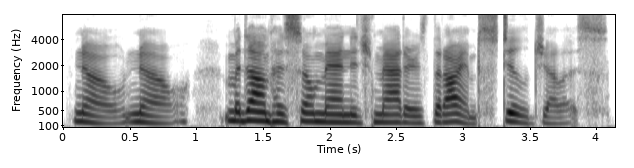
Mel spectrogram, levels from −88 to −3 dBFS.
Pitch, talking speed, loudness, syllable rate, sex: 195 Hz, 175 wpm, -18 LUFS, 4.8 syllables/s, female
